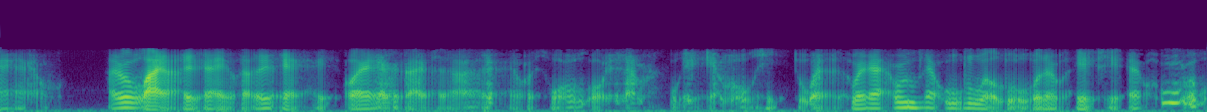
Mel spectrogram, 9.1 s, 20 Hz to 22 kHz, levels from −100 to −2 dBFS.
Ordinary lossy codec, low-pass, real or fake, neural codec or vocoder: AAC, 32 kbps; 3.6 kHz; fake; autoencoder, 22.05 kHz, a latent of 192 numbers a frame, VITS, trained on many speakers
